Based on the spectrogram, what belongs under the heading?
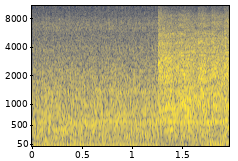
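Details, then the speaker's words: Honda S2000 at idle with the AC blasting, after replacing the AC system and the blown 20 A under-hood fuse 58. An audible click and a step up in hiss and load as the compressor clutch engages normally. "so now we're going to turn the car on and see blast the ac you hear that click yeah i did that's the ac compressor kicking off"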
